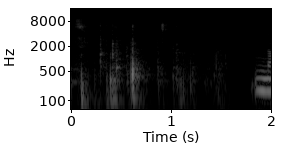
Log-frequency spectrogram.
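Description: A few light clicks and knocks of small metal tea tins being handled and set back in their box, most in the first second.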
